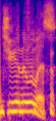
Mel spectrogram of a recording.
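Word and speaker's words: Giannoulias: there did I hang up on you Alexi ganis oh thank you I forgot to put the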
